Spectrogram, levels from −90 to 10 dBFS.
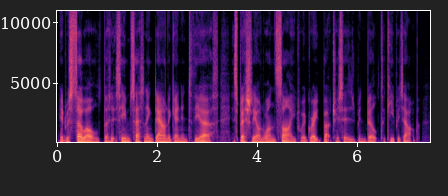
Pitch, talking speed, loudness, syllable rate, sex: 130 Hz, 215 wpm, -19 LUFS, 5.5 syllables/s, male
